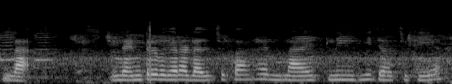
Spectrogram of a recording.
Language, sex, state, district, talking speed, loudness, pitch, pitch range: Hindi, female, Uttar Pradesh, Ghazipur, 160 wpm, -28 LUFS, 210 Hz, 205-225 Hz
